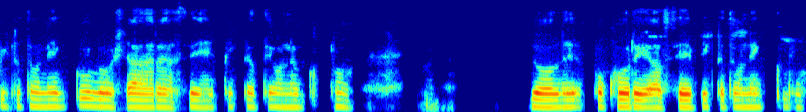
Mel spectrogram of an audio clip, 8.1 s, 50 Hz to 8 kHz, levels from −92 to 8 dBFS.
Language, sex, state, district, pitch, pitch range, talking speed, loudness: Bengali, male, West Bengal, Purulia, 145 Hz, 140-150 Hz, 90 wpm, -21 LUFS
